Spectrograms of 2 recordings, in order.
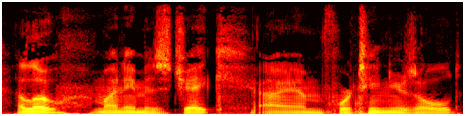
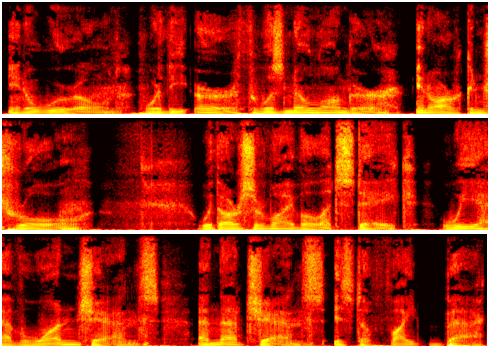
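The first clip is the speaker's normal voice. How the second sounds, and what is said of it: Deep movie trailer announcer voice. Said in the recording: “his was just a little deeper than his friends ... my movie trailer guy impression”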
